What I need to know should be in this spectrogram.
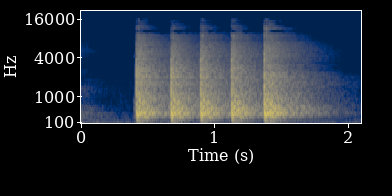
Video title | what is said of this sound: Ceramic Tile To Vinyl Plank Flooring - Updating Our Laundry Room | you hear that one how it kind of sounds Hollow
